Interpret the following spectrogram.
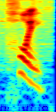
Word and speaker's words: Hoy: Hoy rhymes with boy is fine.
